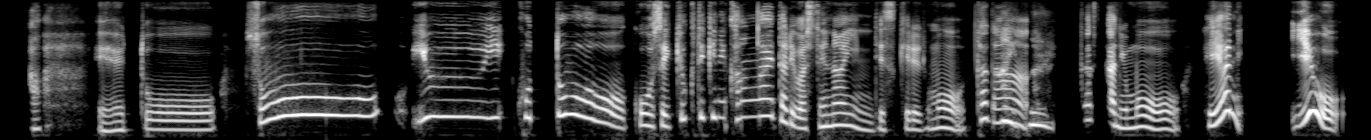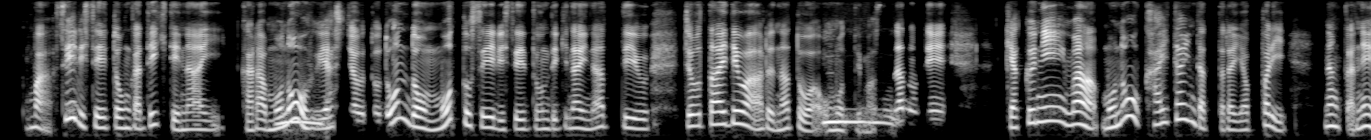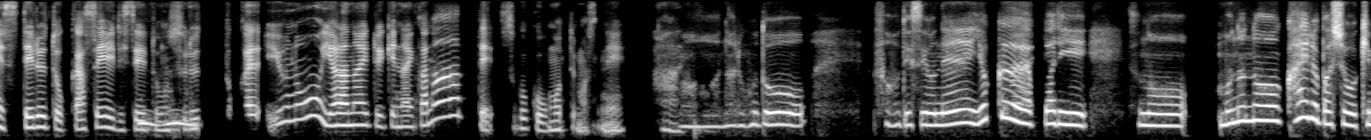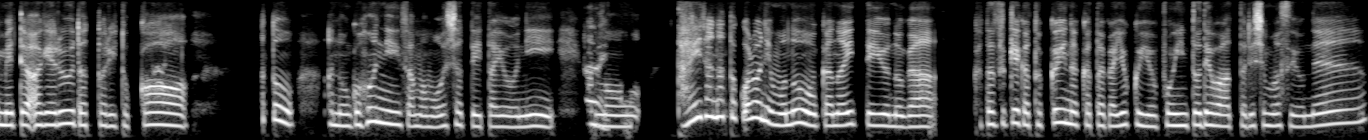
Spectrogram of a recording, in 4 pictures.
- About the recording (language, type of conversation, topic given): Japanese, advice, 家事や整理整頓を習慣にできない
- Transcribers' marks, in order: none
